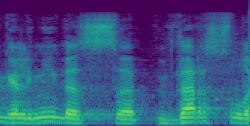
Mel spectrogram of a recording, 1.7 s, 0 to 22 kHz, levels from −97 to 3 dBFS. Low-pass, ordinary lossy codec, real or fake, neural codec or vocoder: 14.4 kHz; AAC, 64 kbps; fake; vocoder, 48 kHz, 128 mel bands, Vocos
